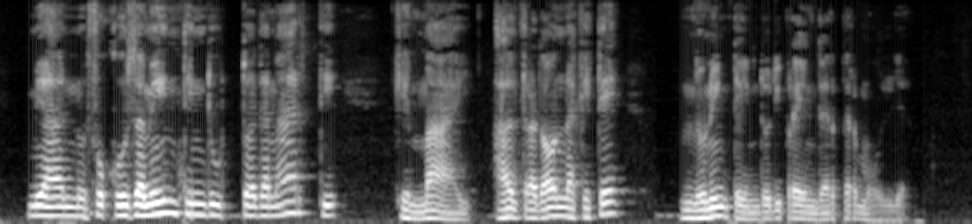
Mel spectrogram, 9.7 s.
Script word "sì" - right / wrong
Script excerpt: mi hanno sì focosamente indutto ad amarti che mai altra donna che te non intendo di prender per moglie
wrong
